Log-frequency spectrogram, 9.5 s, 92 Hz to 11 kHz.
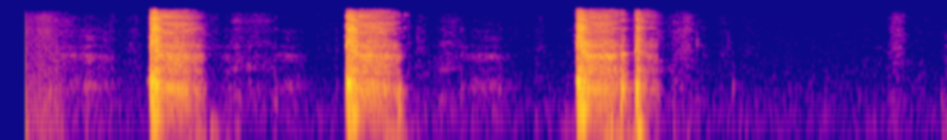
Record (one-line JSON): {"three_cough_length": "9.5 s", "three_cough_amplitude": 31772, "three_cough_signal_mean_std_ratio": 0.22, "survey_phase": "beta (2021-08-13 to 2022-03-07)", "age": "45-64", "gender": "Female", "wearing_mask": "No", "symptom_none": true, "smoker_status": "Never smoked", "respiratory_condition_asthma": false, "respiratory_condition_other": false, "recruitment_source": "REACT", "submission_delay": "3 days", "covid_test_result": "Negative", "covid_test_method": "RT-qPCR", "influenza_a_test_result": "Negative", "influenza_b_test_result": "Negative"}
